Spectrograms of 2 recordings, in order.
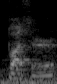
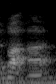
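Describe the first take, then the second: First: The middle T is a soft tap. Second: The middle T is a glottal stop. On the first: "like you would expect someone to say" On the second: "Like the glottal stop"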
